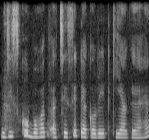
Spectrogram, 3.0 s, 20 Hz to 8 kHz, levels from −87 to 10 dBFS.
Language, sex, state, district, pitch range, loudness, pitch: Hindi, female, Jharkhand, Deoghar, 200-230 Hz, -16 LUFS, 220 Hz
